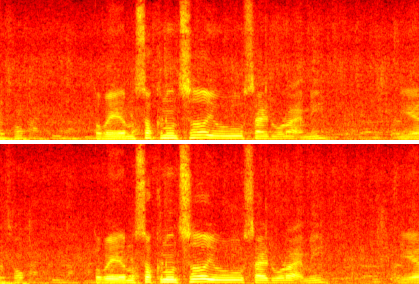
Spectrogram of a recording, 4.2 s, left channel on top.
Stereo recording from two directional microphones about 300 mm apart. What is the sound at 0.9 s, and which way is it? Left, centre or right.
Speech, centre.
